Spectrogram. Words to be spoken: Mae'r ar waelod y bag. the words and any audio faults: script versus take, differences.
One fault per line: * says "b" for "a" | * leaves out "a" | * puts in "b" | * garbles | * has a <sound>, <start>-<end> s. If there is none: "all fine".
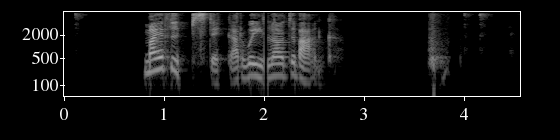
* puts in "lipstic"
* has a dropout, 2.0-2.0 s
* has a whoosh, 3.6-3.9 s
